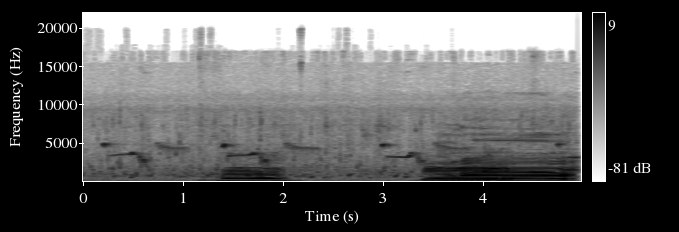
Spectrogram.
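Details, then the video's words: Dozens of cows go out en masse to a green valley on a quiet rural morning to find fresh grass. A short, deep moo is followed by a longer, louder, sustained one. Small birds twitter in the background. "the distinctive sound of cows"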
